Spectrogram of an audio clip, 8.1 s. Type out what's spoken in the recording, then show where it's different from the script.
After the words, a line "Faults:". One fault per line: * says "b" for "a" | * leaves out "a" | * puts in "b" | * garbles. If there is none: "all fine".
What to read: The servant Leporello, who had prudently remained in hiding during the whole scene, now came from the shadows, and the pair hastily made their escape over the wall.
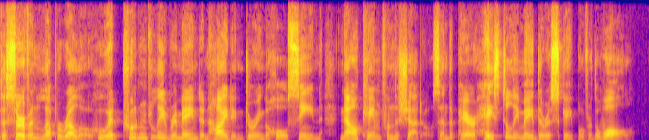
The servant Leporello, who had prudently remained in hiding during the whole scene, now came from the shadows, and the pair hastily made their escape over the wall.
Faults:
all fine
